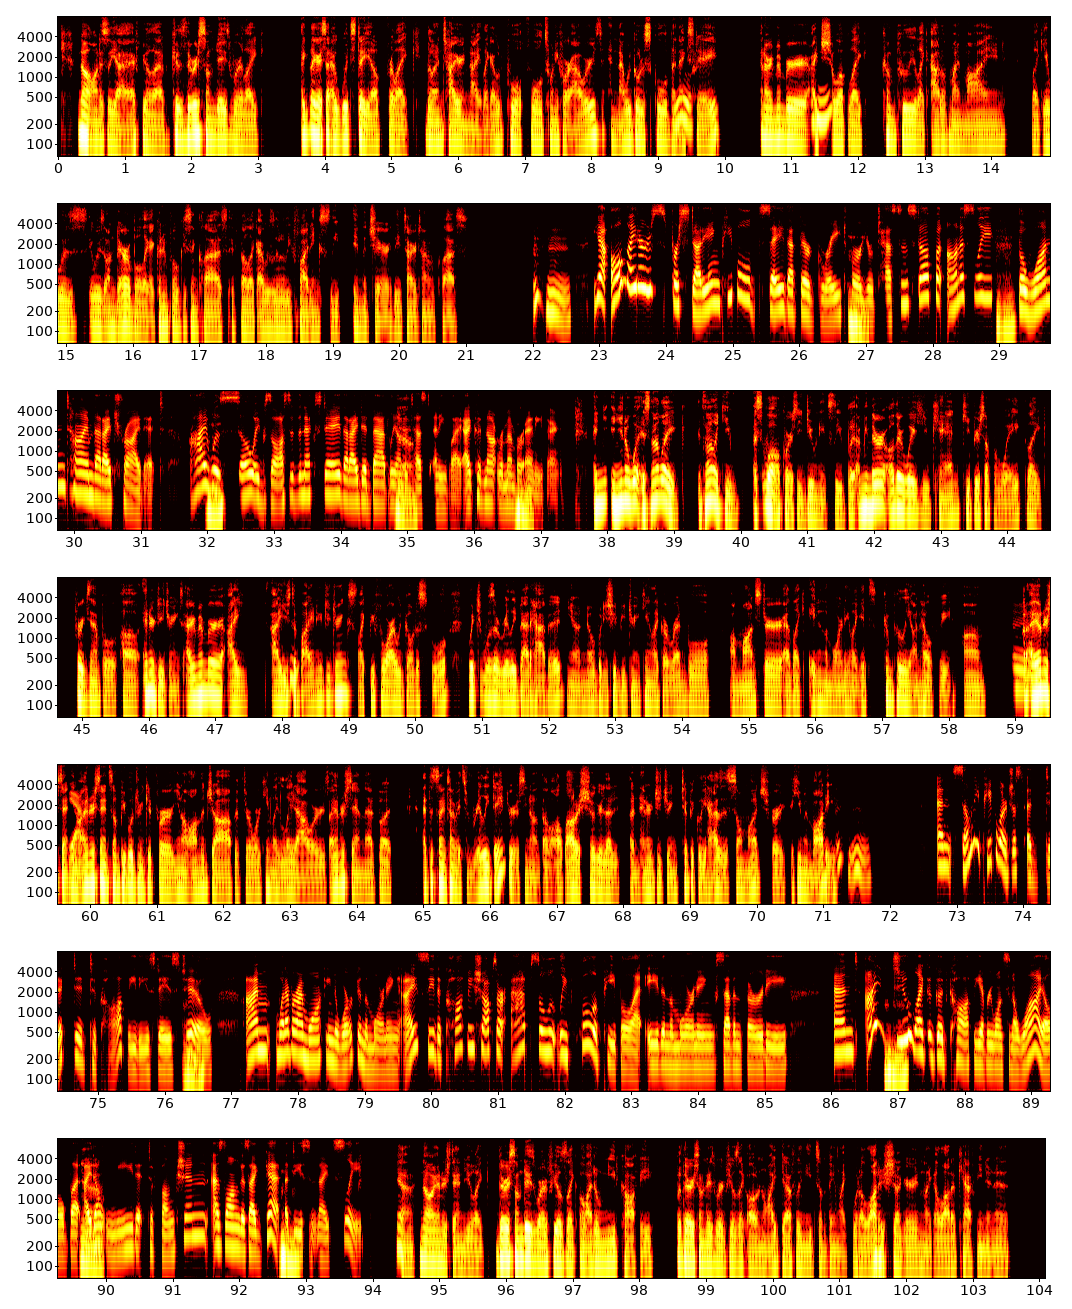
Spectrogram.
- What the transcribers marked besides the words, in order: tapping; laughing while speaking: "a lot"
- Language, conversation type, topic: English, unstructured, How can I use better sleep to improve my well-being?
